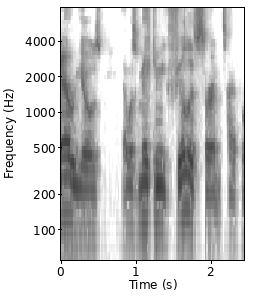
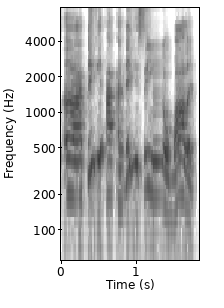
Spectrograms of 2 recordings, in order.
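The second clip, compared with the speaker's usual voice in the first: imitated young son; 7 semitones higher than usual. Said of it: "And he goes".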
